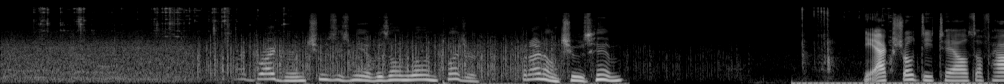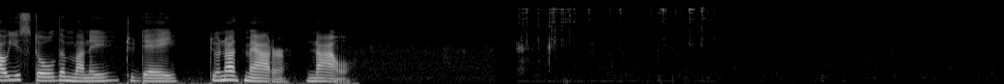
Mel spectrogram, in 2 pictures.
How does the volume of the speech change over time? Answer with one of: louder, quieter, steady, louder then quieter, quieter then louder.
steady.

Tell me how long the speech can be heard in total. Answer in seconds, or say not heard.
9 s.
